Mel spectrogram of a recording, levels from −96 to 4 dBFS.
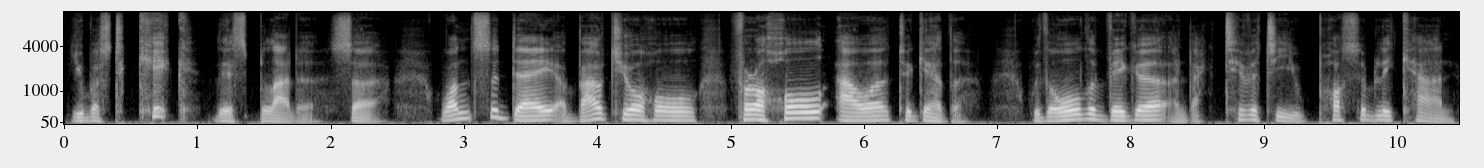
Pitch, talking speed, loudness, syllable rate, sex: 120 Hz, 150 wpm, -19 LUFS, 4.1 syllables/s, male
